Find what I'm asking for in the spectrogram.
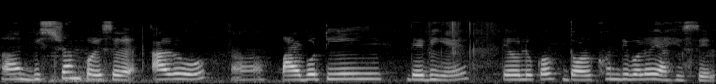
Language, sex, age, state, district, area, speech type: Assamese, female, 18-30, Assam, Dhemaji, rural, spontaneous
